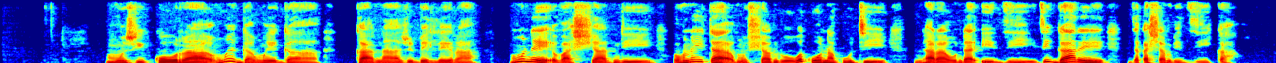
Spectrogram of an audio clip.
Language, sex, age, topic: Ndau, female, 36-49, health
